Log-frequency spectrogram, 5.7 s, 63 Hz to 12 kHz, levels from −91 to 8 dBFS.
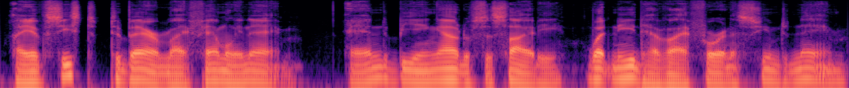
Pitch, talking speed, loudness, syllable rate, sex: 85 Hz, 225 wpm, -19 LUFS, 5.6 syllables/s, male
